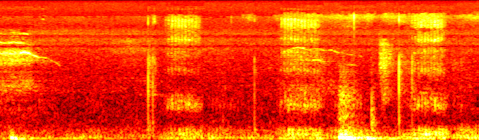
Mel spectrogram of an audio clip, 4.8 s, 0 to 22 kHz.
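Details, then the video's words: British Shorthair mother cat purring while nursing her 8-day-old kittens: a low, steady rumbling purr, with a brief high thin squeak near the start and some soft rustling. "Cute Kittens Meowing Yawning Sleeping Cat Mom Purrs Loudly 🥰 8 Days After Birth British Shorthair"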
